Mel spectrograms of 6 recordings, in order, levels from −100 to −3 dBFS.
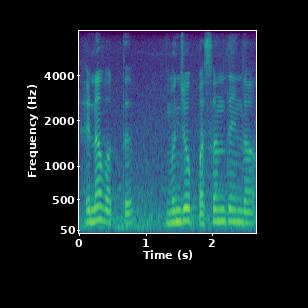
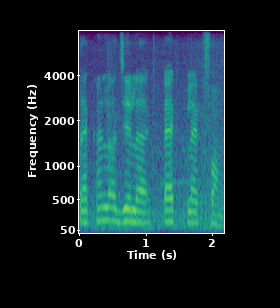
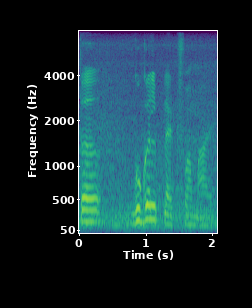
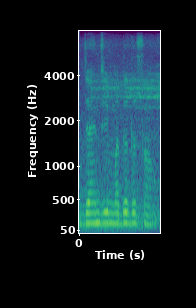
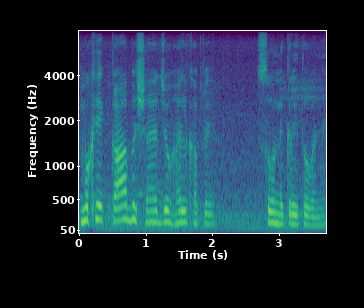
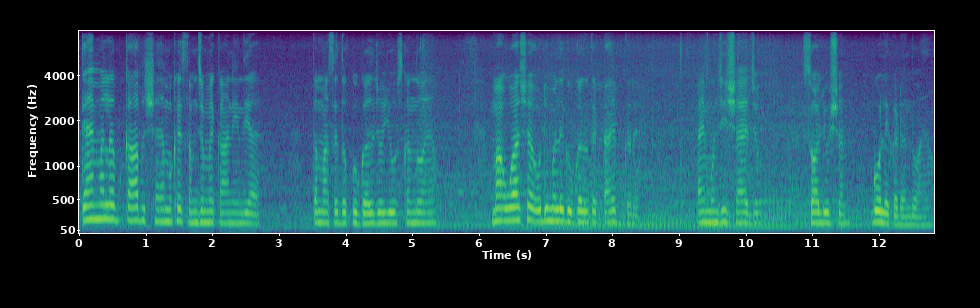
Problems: constant background noise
